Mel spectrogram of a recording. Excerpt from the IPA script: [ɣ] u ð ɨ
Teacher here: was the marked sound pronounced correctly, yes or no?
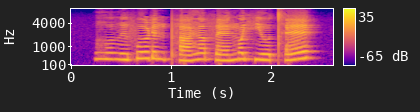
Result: yes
